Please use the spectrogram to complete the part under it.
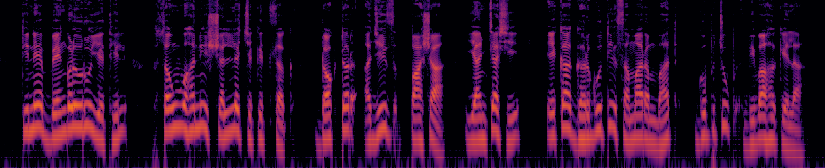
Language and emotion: Marathi, neutral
